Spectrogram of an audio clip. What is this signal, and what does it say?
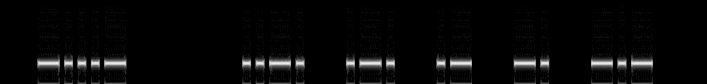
Morse code, heard as a keyed tone, about 18 wpm, spaced as for 12 wpm, 1000 Hz. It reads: <BT> FRANK
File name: qotdfiles / 12wpm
